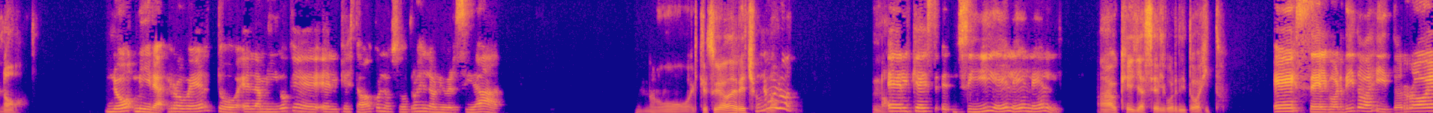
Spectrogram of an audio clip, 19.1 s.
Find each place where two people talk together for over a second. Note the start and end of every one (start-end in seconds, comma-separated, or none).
none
